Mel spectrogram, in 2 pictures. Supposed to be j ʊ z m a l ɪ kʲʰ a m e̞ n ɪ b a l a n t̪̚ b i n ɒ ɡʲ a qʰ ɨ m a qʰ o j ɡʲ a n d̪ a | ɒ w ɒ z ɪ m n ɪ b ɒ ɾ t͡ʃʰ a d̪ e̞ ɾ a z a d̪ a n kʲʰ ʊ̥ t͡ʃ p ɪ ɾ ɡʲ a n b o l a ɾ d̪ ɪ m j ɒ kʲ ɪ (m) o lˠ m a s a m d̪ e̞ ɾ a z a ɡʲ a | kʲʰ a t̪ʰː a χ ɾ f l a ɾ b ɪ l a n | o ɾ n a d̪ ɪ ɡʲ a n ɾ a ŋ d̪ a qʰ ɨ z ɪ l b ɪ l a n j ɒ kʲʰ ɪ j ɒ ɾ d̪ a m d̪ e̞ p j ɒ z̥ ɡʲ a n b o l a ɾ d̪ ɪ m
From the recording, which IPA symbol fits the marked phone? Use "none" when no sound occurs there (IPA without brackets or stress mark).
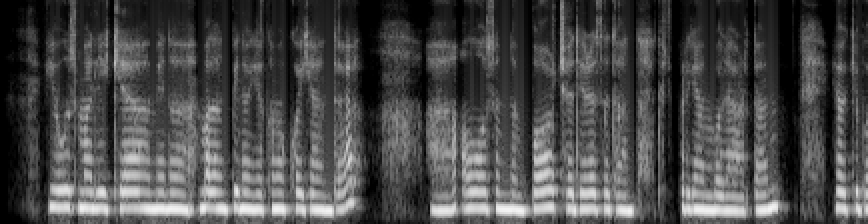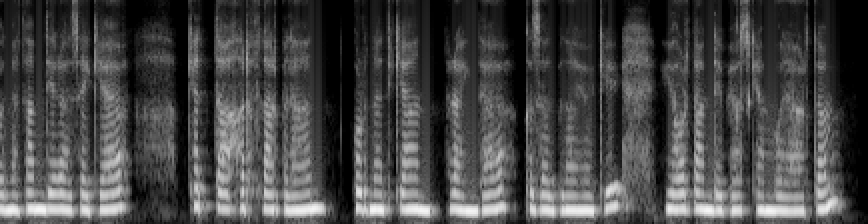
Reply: b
